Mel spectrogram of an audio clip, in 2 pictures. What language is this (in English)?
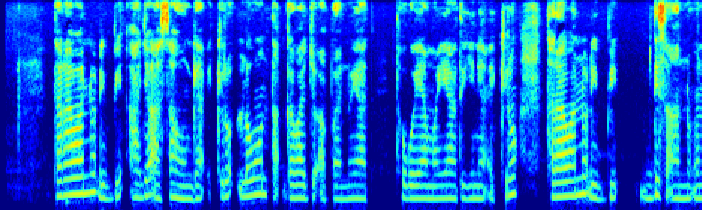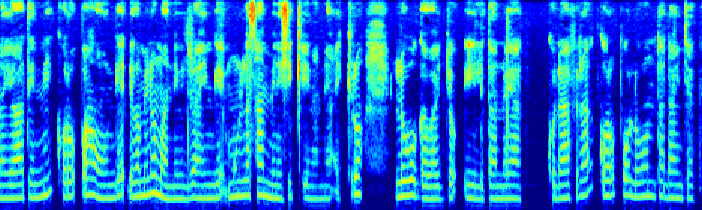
Sidamo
